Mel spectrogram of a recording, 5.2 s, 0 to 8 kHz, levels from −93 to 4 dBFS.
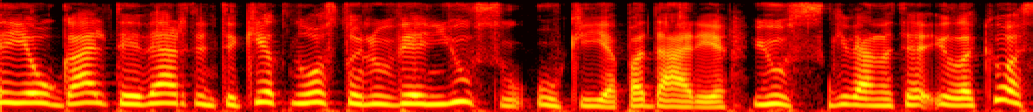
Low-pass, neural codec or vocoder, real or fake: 7.2 kHz; none; real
